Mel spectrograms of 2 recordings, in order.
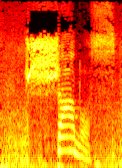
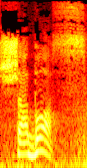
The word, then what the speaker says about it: Shabbos: In Yiddish, every single word, the emphasis is on the beginning. Therefore, it's Shabbos, not Shabbos.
